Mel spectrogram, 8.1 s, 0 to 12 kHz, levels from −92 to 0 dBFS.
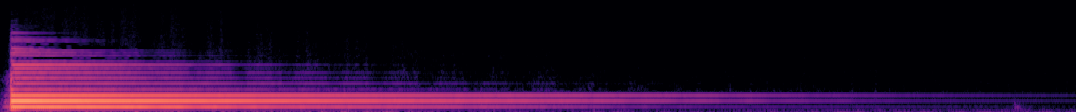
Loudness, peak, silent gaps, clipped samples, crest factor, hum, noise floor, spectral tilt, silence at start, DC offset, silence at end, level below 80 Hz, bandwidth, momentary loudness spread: -27 LUFS; -12 dBFS; none; under 0.1%; 18 dB; none; -68 dBFS; -10.5 dB/octave; 0.05 s; under 0.1%; 3.2 s; -66 dBFS; 4.5 kHz; 24 LU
